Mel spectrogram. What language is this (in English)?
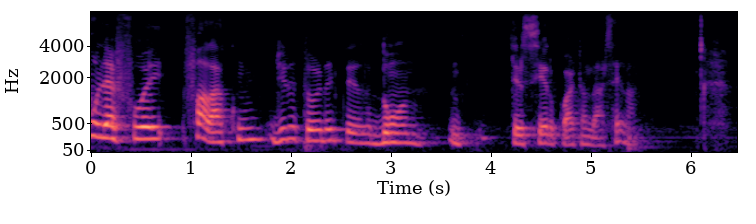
Portuguese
